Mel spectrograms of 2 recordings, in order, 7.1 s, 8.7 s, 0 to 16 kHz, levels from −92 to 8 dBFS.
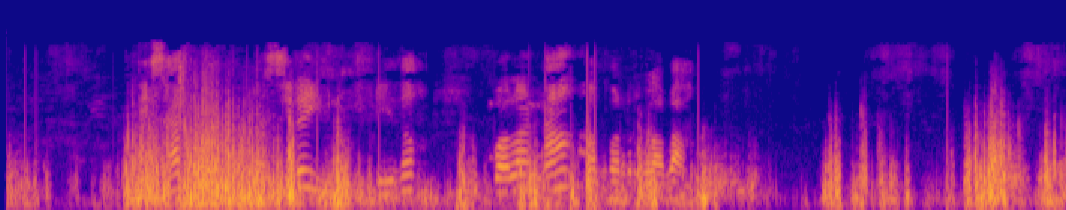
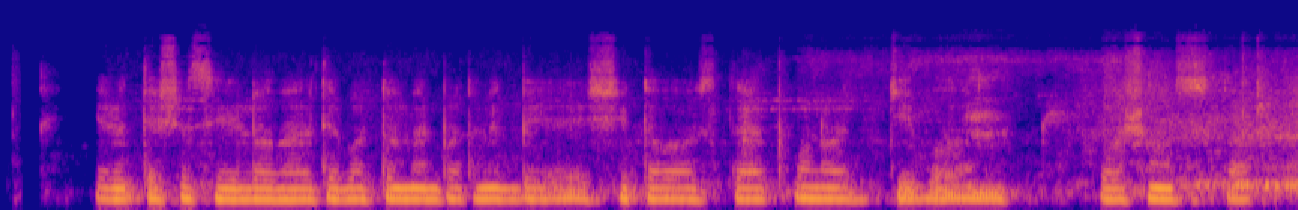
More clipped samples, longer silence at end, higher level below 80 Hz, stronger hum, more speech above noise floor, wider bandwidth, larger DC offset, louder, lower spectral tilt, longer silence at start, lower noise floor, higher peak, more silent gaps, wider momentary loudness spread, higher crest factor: neither; about the same, 0 s vs 0 s; first, -34 dBFS vs -64 dBFS; neither; about the same, 24 dB vs 24 dB; about the same, 8.2 kHz vs 7.8 kHz; neither; first, -21 LUFS vs -25 LUFS; about the same, -7 dB/octave vs -7.5 dB/octave; second, 0.05 s vs 0.65 s; about the same, -45 dBFS vs -48 dBFS; first, -2 dBFS vs -10 dBFS; neither; first, 17 LU vs 6 LU; first, 20 dB vs 14 dB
